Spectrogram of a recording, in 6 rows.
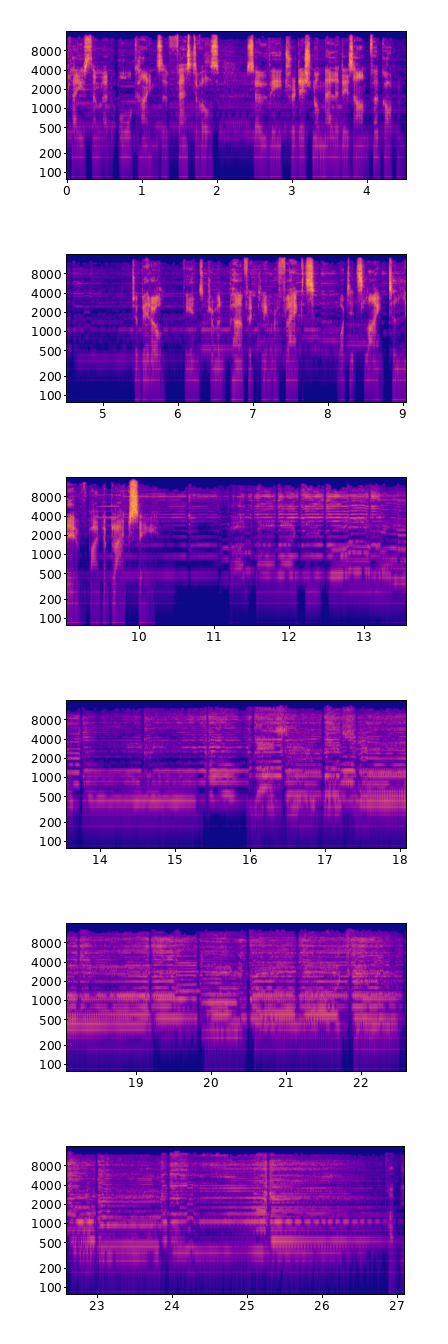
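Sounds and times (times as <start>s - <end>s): bowed fiddle folk melody: 0.0s - 27.0s.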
